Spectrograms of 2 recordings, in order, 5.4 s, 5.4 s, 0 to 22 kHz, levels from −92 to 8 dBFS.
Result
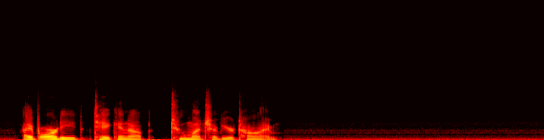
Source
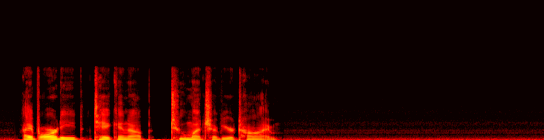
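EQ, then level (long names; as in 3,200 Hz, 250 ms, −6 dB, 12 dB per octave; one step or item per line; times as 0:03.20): low-pass filter 2,700 Hz 12 dB per octave
high-frequency loss of the air 60 metres
0.0 dB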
